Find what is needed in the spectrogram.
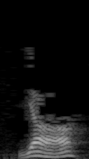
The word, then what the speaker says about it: Jah: Yah, J-A-H, the first syllable, represents the name Yahweh, or Jehovah, the name of the God of Abraham, Isaac, and Jacob of the Bible.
